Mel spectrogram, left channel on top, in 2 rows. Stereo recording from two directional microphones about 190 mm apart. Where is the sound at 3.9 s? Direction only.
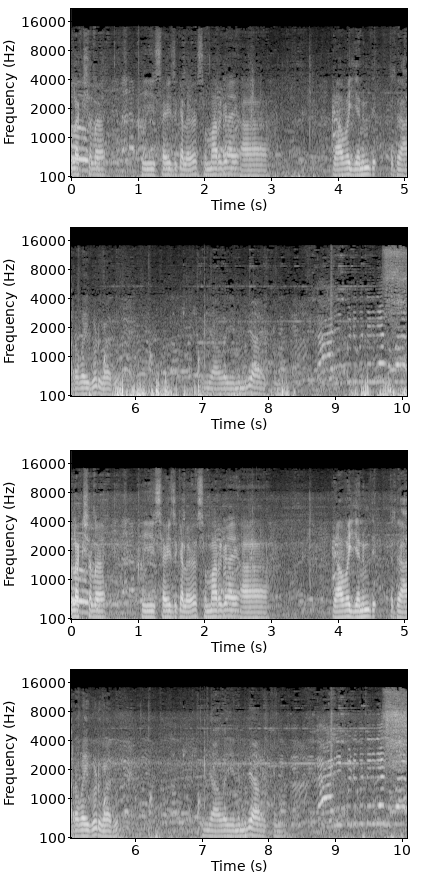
Centre (ahead or behind).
